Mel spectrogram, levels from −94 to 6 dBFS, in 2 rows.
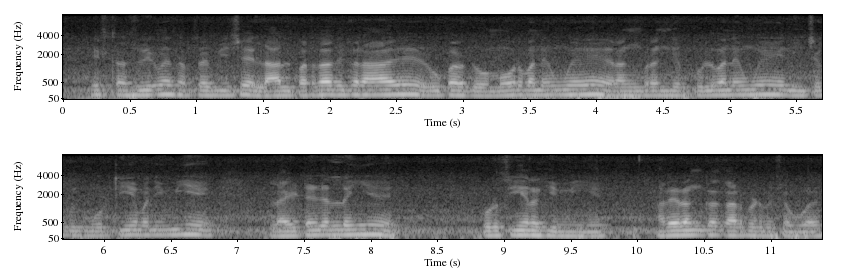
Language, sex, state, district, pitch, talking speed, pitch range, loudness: Hindi, male, Maharashtra, Chandrapur, 120 Hz, 220 wpm, 110-125 Hz, -27 LUFS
